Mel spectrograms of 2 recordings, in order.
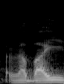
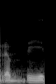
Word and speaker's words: ربی: ایک ان کے وہ ربائی جو کہلاتے ہیں، ربی ربائی دونوں تلفظ، وہ باقاعدہ اللہ کا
